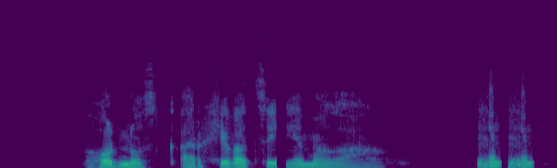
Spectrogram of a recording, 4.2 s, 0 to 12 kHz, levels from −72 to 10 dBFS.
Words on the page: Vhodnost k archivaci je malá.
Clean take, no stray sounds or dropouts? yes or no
no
